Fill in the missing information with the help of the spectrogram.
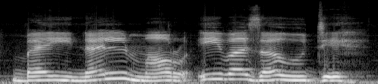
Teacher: را ساکن ہے اور اس سے پہلے حرف پہ زبر ہے تو را ساکن کو ہم پر پڑھیں گے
